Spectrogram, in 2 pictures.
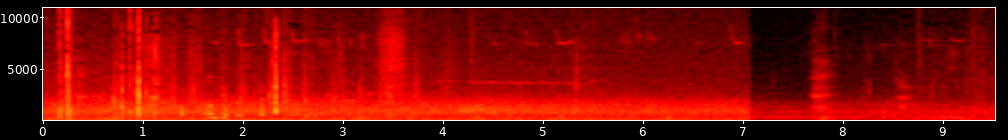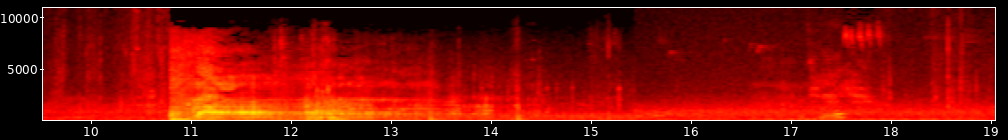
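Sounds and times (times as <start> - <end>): loud roar with growl: 10.8 - 14.2.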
